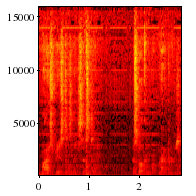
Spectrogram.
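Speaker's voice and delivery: soft hushed whisper. Real, not acted. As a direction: whisper it under your breath. Hushed closing banter.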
